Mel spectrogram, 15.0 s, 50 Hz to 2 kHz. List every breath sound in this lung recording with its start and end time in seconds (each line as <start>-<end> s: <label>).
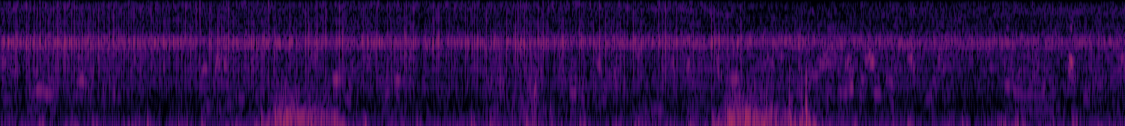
3.32-4.62 s: inhalation
9.46-11.05 s: inhalation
